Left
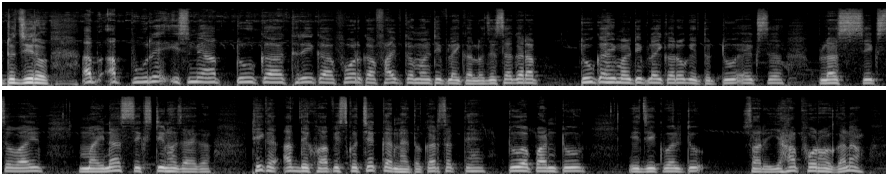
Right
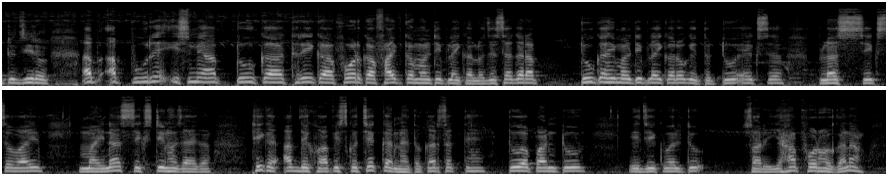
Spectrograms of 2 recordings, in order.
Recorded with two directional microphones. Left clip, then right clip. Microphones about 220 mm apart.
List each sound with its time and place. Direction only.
0.0 s speech: 45° left (ahead or behind); by 17.5 s 30° left (ahead or behind)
